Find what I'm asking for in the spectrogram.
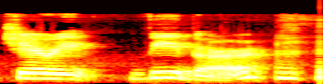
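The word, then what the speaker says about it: Gerry Weber: which is pronounced Jerry Weber in German.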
